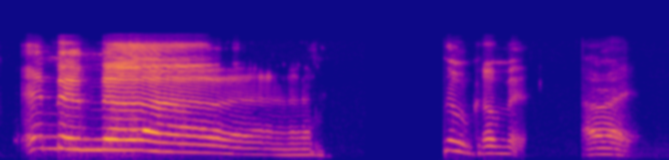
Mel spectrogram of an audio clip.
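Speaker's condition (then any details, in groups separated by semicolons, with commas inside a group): Cerebral palsy; hamstring treatment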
